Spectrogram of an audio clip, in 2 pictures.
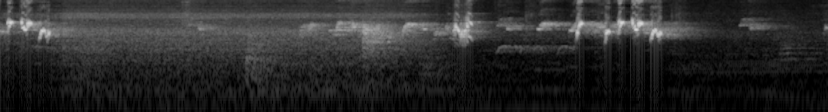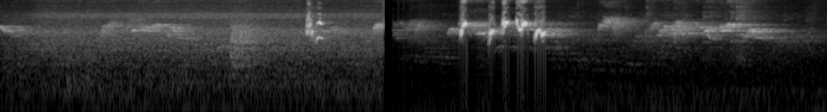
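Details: Red-whiskered bulbul singing its master song clearly as a model for young birds: repeated bursts of bright, chattering warbled phrases, each separated by short pauses, with sharp clicks mixed in.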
